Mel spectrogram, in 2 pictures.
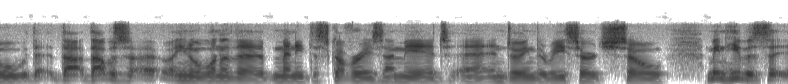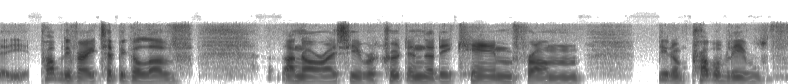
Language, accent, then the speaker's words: English; Derry, Northern Ireland, United Kingdom; I grew up in Derry, Miriam, during the 1970s. So the Troubles were very much in the background and sometimes in the foreground. And I would have seen myself as a nationalist.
